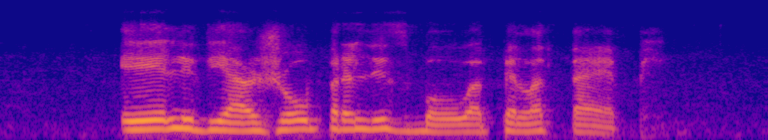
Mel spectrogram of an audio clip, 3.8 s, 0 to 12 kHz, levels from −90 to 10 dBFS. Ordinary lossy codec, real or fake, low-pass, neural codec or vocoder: Opus, 16 kbps; real; 7.2 kHz; none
